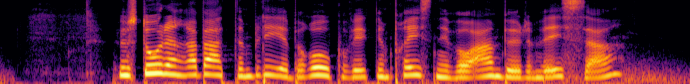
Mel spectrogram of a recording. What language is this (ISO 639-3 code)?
swe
